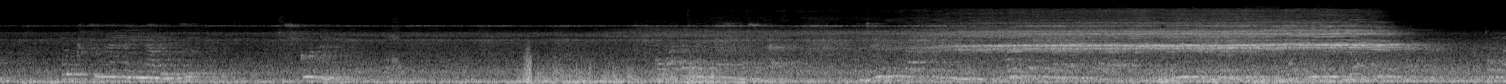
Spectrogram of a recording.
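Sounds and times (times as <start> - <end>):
train rolling and braking: 0.0 - 15.0
high brake squeal: 2.7 - 14.3.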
